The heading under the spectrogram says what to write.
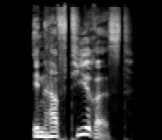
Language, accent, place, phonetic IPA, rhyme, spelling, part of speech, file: German, Germany, Berlin, [ɪnhafˈtiːʁəst], -iːʁəst, inhaftierest, verb, De-inhaftierest.ogg
- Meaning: second-person singular subjunctive I of inhaftieren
